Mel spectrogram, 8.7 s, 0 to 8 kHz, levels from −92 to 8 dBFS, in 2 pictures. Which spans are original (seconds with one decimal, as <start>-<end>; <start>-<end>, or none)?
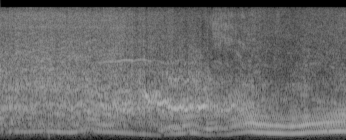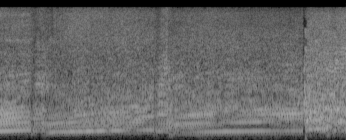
0.0-8.7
